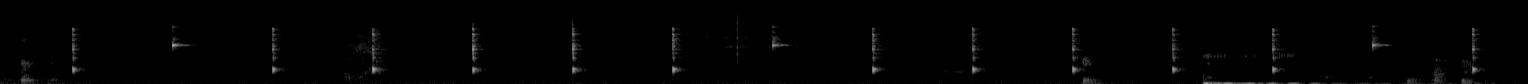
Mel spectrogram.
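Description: Metronome ticking once a second, with an accented click of a different pitch on every sixth beat that marks the switch between in-breath and out-breath.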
